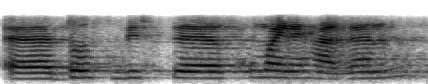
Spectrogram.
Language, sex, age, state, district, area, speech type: Bodo, female, 18-30, Assam, Baksa, rural, conversation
